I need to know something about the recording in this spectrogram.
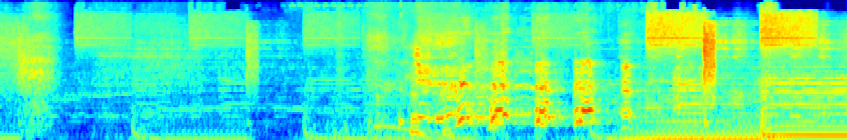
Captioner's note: laughing; upbeat pop music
